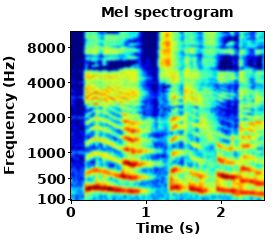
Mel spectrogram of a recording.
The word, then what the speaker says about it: il y a: Il y a, which means there is or there are, is often pronounced ya. In fact, it's rarely pronounced il y a. Most people would just say ya.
